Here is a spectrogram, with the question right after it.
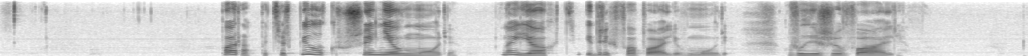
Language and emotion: Russian, sad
